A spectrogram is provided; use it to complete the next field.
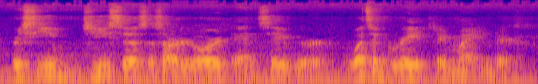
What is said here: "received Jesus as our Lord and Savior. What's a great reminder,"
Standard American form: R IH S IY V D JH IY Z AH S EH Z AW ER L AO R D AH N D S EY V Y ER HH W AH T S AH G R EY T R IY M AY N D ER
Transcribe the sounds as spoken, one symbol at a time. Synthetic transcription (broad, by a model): R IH S IY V JH IY S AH S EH S AW ER L AO R D AH N D S EY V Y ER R W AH T S AH G R EY T R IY M AY N D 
